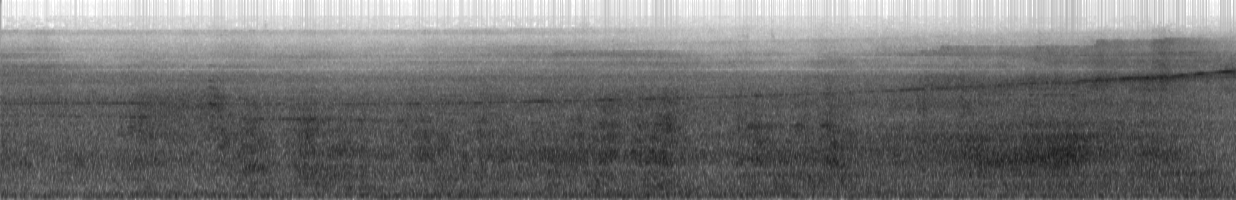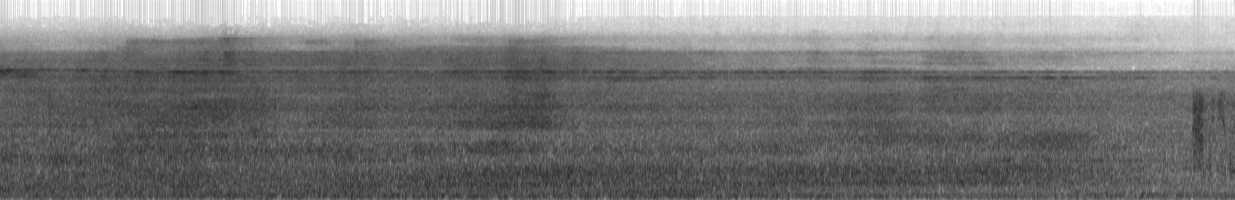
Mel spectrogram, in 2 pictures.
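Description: A China Airlines airliner at Sydney Airport produces a steady, loud jet roar that holds for the whole stretch, with a rising whine partway through and a slow fade toward the end. Voices are faintly audible.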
